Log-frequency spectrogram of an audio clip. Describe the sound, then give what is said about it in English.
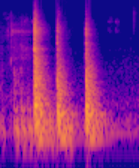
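Three hollow wooden thuds of a broom banged like a gavel at a raffle, struck in a quick, slightly uneven sequence, loud and alone without talk. “Do we need a gavel hit from the broom?”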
